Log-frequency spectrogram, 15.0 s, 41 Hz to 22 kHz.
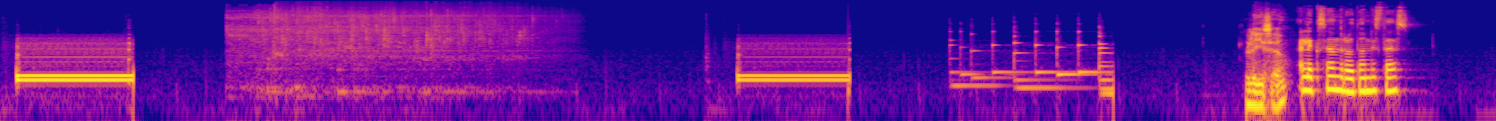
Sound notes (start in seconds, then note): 0.2 phone beeps; 2.2 shower; 7.4 phone beeps; 9.9 phone rings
